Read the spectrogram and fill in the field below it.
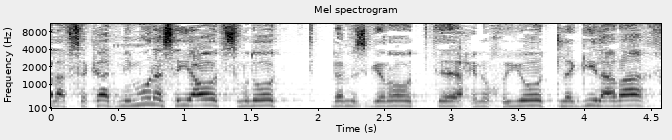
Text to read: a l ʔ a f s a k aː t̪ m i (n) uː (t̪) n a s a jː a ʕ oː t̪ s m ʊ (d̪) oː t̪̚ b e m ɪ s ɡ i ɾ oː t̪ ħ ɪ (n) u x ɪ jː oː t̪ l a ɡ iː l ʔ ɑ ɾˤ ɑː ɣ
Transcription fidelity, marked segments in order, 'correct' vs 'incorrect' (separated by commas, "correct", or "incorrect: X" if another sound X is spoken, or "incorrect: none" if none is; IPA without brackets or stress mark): incorrect: m, incorrect: none, correct, correct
